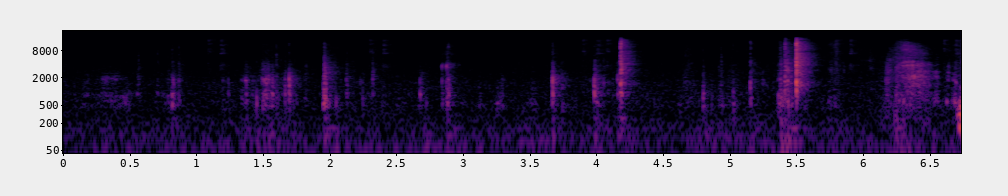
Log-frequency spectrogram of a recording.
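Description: Plastic clicks and knocks as a laptop is handled on a hard table.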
